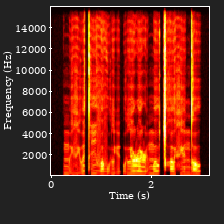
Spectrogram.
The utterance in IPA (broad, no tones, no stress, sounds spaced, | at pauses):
m ḛ vʲ o̰ ɪ̯ tʼ i v ɐ v o̰ lʲ ḛ ʔ o̰ lʲ o ɭ ə ɪ̯ ɭ ḛ m ə ʊ̯ ǀʰ ɐ ʊ̯ fʲ ɐ ɪ̯ n d ʌ ʊ̯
